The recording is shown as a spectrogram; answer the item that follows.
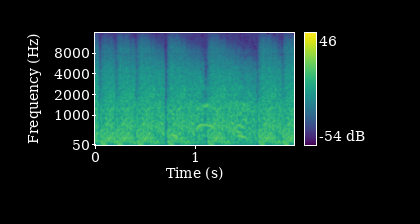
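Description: Video game gunfire empties a magazine in a dense, loud stream of rapid shots with a couple of brief gaps between bursts.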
